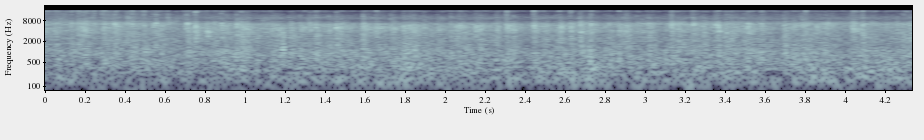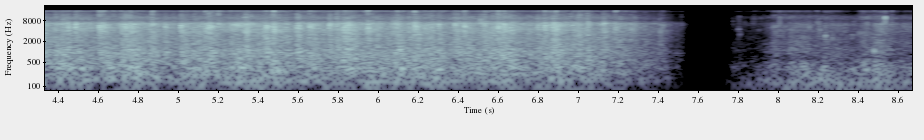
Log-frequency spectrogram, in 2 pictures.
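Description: Steady heavy rain falling on wet paving and puddles. After a short break near the end it comes back quieter, with separate drops splashing into a puddle.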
